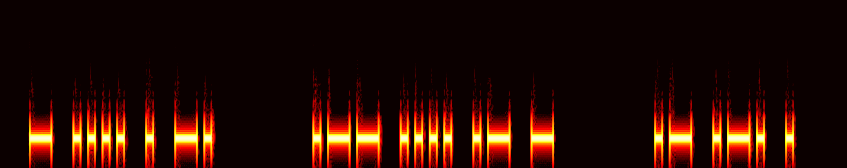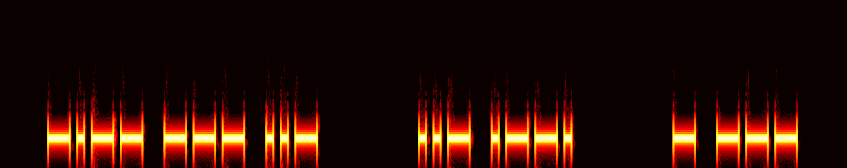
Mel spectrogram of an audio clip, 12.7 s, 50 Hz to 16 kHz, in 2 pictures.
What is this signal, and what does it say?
Morse code, heard as a keyed tone, about 22 wpm, 700 Hz. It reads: THEN WHAT ARE YOU UP TO
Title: 2x Word-Spacing - Sentences from Top 100 Words - 22wpm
